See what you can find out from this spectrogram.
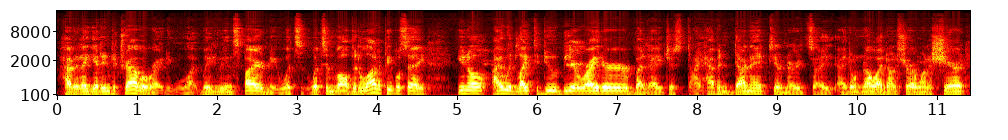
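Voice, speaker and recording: A man hosting a casual interview, enthusiastic and halting, often repeating his words as he goes. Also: medium pitch, dark tone. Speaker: interview show host.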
